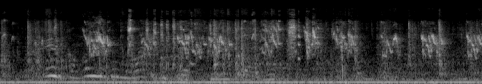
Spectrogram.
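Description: Budgerigars chatter with a busy stream of scratchy warbles, chirps and squeaks over a low hum.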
